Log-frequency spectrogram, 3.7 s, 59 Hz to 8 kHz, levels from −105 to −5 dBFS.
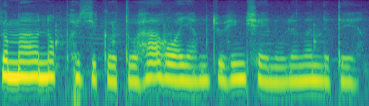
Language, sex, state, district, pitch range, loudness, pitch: Wancho, female, Arunachal Pradesh, Longding, 190-220 Hz, -16 LUFS, 200 Hz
